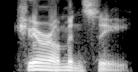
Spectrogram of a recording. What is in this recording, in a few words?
"chiromancy", American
